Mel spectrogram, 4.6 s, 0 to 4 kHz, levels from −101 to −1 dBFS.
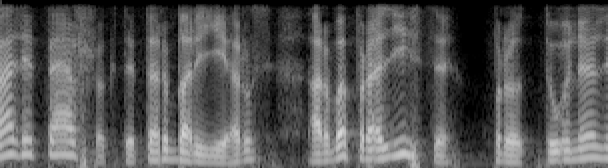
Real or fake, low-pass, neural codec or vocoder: fake; 3.6 kHz; codec, 16 kHz, 0.7 kbps, FocalCodec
